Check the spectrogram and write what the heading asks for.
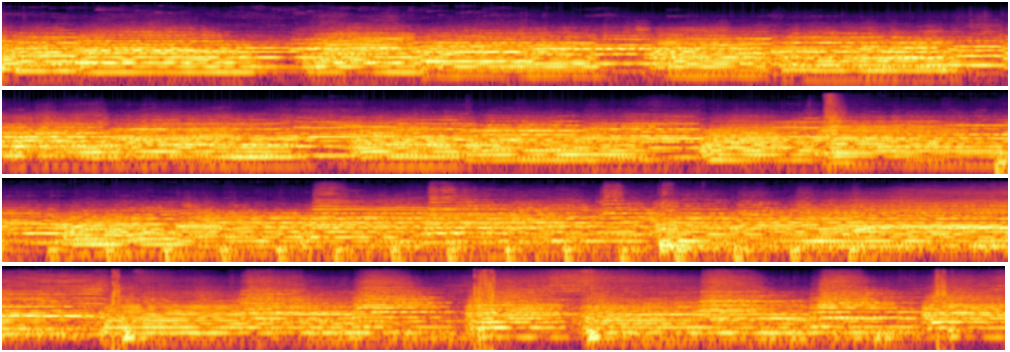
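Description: Marching band brass section of trombones, trumpets, horns and tubas playing sustained chords. From about halfway through, sharp percussion strokes join in and grow denser near the end.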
